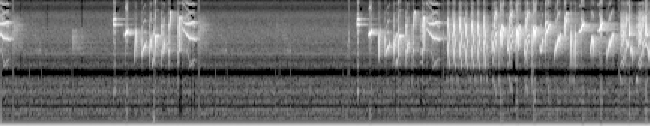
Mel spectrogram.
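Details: Song of a wild European goldfinch: short sparkling phrases, a few seconds of quiet, then a dense, fast stream of high, jangling twitters and trilled notes that keeps building to the end.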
